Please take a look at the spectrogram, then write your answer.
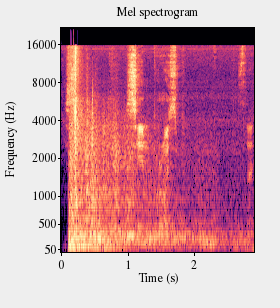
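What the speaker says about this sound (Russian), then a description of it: "это гром на улице." Thunder rumbling outside: a loud, sustained low roar that swells at the start and then slowly fades, heard under a person speaking.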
